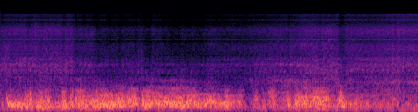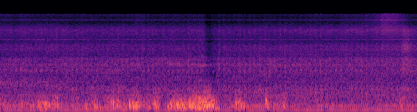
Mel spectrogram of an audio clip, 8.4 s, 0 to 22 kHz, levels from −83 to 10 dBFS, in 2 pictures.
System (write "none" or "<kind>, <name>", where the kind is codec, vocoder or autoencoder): autoencoder, DAC-VAE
